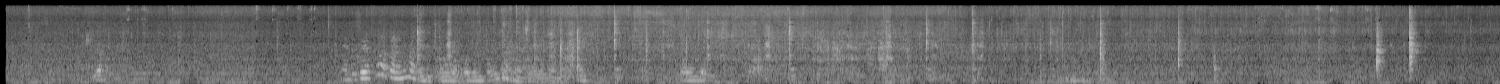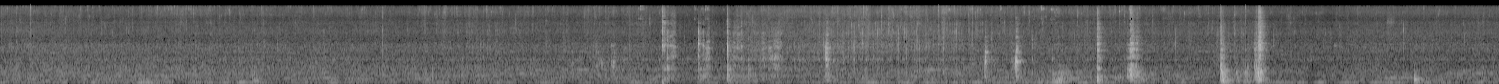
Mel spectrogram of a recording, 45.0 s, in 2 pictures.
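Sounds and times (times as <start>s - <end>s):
food sizzling in oil: 0.1s - 44.9s
spoon stirring against metal pot: 6.2s - 15.0s, 32.4s - 35.1s.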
